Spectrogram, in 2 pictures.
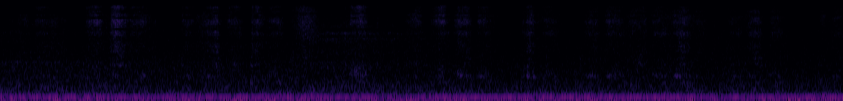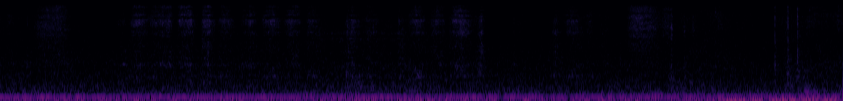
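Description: Faint scratching of a pencil on paper as a short phrase is handwritten, stroke after stroke, over a steady low hum.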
